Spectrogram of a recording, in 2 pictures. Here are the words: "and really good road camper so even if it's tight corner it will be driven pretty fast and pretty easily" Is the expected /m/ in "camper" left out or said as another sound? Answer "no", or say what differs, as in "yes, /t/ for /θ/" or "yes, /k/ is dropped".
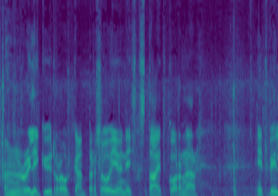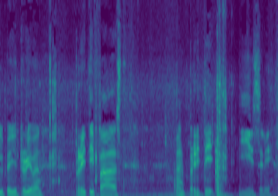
no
